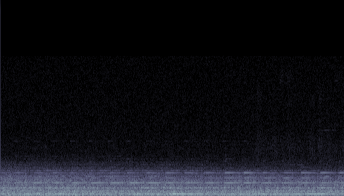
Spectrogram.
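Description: Freight train cars rolling past, a steady rumble of wheels on rail with a faint, steady whine riding on top.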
